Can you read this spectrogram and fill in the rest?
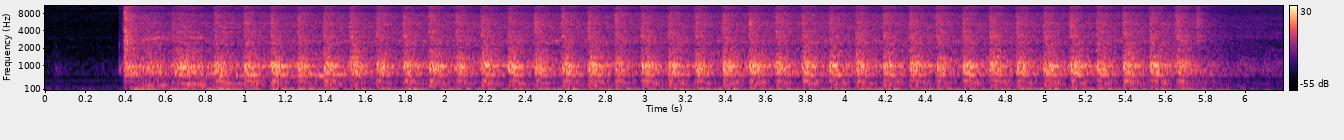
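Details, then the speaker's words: Cold Chevy S10 engine cranks steadily at about four turns a second for over five seconds with a gas smell but never fires. Owner suspects the coils get no power while cranking, so it only starts when the key is released. "Smell the gas. Crank that baby up. Junk."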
